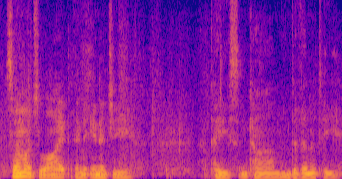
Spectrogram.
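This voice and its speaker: Awed, low-voiced man on tour. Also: measured pace. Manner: wondering, softly reverent in temples. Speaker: motorcycle tour leader. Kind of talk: travel vlog narration. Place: outdoors and inside mountain monasteries. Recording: noisy outdoor recording.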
